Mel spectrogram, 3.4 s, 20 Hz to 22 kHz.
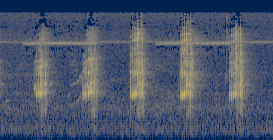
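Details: Toucan mating song, five rasping croaks at a regular pace of roughly one every 0.6 seconds, each a brief harsh burst, against a quiet background with a thin high tone.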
